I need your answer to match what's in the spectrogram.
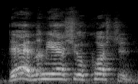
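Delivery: put-on high, loud pleading kid asking dad; kid's voice. Kid pestering his dad with a question, high and loud. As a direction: play the eager child nagging. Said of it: "My children".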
